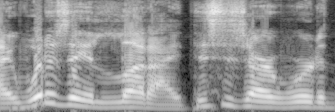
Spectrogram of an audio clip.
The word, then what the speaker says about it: luddite: a luddite this is our word of the day a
